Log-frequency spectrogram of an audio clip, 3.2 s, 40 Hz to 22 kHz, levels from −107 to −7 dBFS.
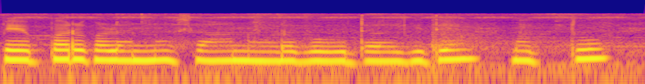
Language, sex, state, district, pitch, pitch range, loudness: Kannada, female, Karnataka, Koppal, 240 Hz, 230-255 Hz, -15 LUFS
